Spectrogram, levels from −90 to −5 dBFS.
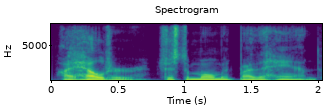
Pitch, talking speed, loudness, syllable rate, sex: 110 Hz, 265 wpm, -21 LUFS, 5.3 syllables/s, male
